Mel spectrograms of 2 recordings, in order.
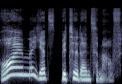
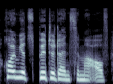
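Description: First: Said in the usual way. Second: Louder, pressing demand dressed up with bitte; demanding order. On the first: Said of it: "Das Wörtchen bitte". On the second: Retold or imitated. Parent demands the child tidy the room, louder and pressing. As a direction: make the polite word sound like a command. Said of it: "Es ist und bleibt für mich eine Forderung".

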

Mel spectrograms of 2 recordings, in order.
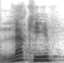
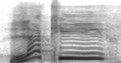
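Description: First: Hoher, lauter Namensruf mit steigendem Ton; aufgeregter Anruf. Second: Sehr hoher, lauter, gezogener Namensruf; aufgeregter Schrei. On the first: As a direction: aufgeregt den Kumpel am Telefon anrufen, noch kurz. (aufgeregter Zuruf) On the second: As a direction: den Namen aufgeregt in die Höhe schreien. (aufgeregtes, schrilles Rufen) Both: Retold or imitated. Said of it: "sprach er ganz aufgeregt".

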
